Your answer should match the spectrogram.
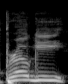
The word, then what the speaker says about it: Broggi: minutes and where the emphasis was and the syllable and kind of deal. And it was a good time. So yeah, it's Broggi, Biggie, and Trey, but Tress.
